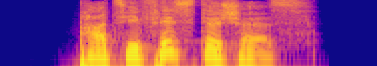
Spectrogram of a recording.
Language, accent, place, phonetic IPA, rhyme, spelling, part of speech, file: German, Germany, Berlin, [pat͡siˈfɪstɪʃəs], -ɪstɪʃəs, pazifistisches, adjective, De-pazifistisches.ogg
- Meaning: strong/mixed nominative/accusative neuter singular of pazifistisch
